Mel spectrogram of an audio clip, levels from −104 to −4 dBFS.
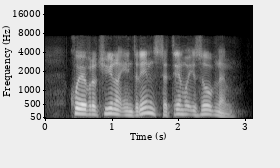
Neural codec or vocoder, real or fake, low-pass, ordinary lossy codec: codec, 16 kHz, 0.8 kbps, ZipCodec; fake; 7.2 kHz; none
